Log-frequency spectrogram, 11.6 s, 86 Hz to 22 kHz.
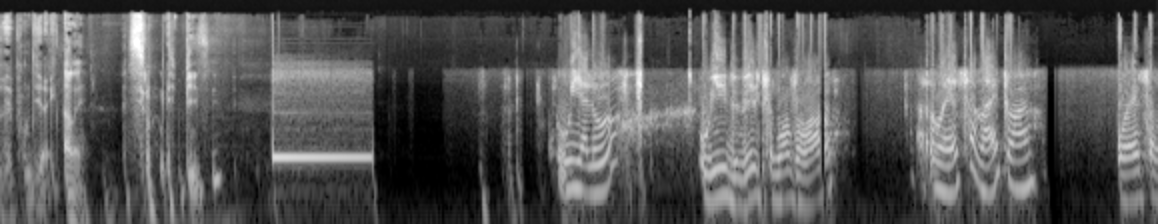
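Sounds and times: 
speech: 0.1s - 3.1s, 5.6s - 6.5s, 7.1s - 8.5s, 9.2s - 10.5s, 11.2s - 11.5s
steady telephone tone as a call is placed over a phone line: 2.7s - 3.8s.

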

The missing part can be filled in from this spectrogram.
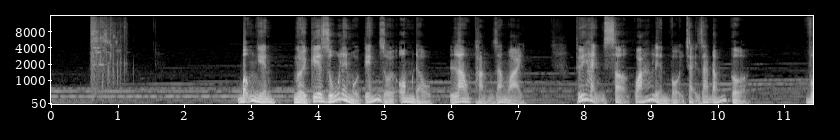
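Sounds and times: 
glass fragments tinkling: 0.6s - 1.2s
glass mirror falling from a table to the floor and shattering: 0.6s - 1.3s
speech: 2.8s - 7.2s, 7.9s - 10.6s.

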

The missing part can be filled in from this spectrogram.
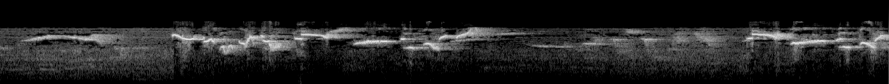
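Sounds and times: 
Oriental magpie-robin singing whistled phrases and chattering notes: 0.2s - 8.8s.

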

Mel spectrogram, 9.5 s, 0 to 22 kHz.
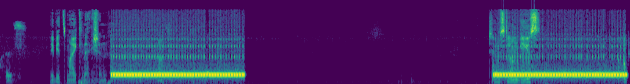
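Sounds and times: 
speech: 0.1s - 3.6s
steady electronic telephone ringing tone on a call: 1.7s - 3.7s, 7.4s - 9.4s.

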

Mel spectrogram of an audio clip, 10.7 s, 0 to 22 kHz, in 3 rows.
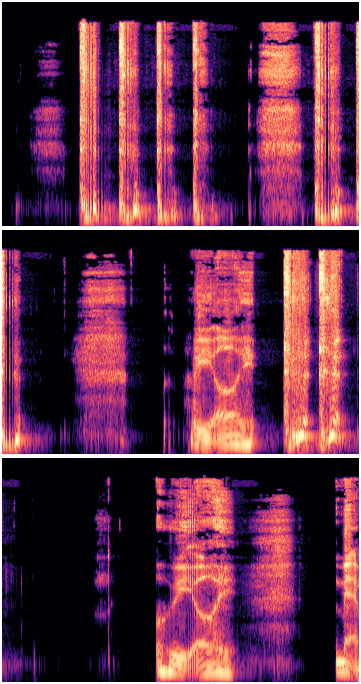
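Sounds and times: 
speech: 0.4s - 1.6s, 5.5s - 7.2s, 8.7s - 10.7s
seriously ill old woman coughing harshly inside a house at night: 0.8s - 2.2s, 3.1s - 3.9s, 6.4s - 7.2s.

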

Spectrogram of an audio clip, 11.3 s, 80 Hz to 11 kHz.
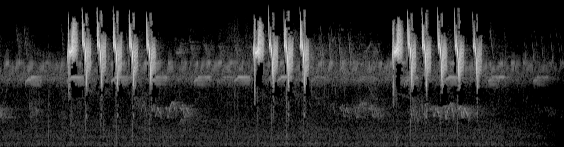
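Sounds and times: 
faint thin continuous tone: 0.0s - 11.2s
White-chinned Sapphire Hylocharis cyanus griseiventris chip calls: 1.4s - 3.1s, 5.1s - 6.2s, 7.9s - 9.6s.

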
